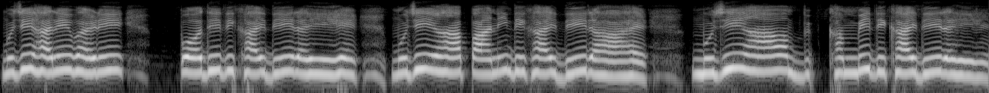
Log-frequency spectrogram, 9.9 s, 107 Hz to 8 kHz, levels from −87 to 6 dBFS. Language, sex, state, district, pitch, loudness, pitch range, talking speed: Hindi, female, Chhattisgarh, Rajnandgaon, 275 Hz, -17 LUFS, 255-290 Hz, 125 wpm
